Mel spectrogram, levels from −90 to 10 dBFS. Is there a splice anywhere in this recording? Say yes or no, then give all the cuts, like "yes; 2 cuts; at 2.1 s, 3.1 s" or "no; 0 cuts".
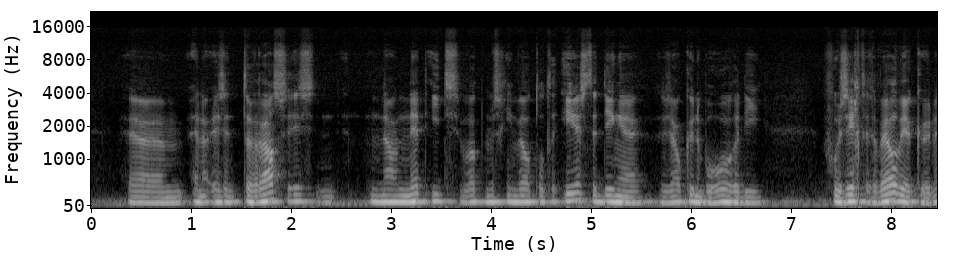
no; 0 cuts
